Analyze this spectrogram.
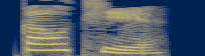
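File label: "高铁", Mandarin Chinese; chinese-flashcards; hsk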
